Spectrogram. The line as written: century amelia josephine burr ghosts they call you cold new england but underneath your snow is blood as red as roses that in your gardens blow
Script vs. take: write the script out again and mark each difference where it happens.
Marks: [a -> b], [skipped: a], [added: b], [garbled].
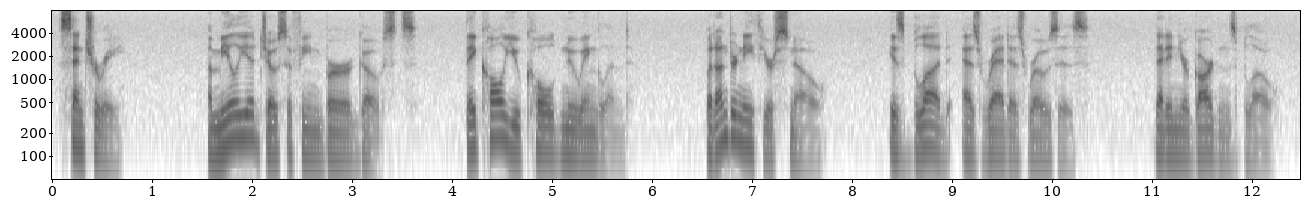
century amelia josephine burr ghosts they call you cold new england but underneath your snow is blood as red as roses that in your gardens blow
